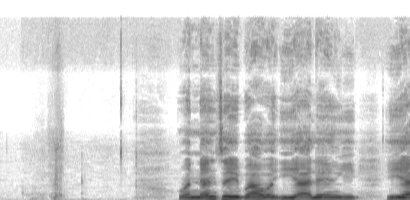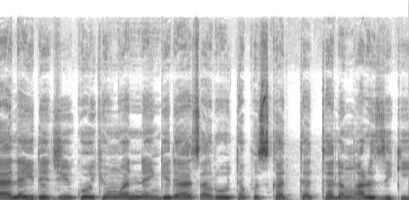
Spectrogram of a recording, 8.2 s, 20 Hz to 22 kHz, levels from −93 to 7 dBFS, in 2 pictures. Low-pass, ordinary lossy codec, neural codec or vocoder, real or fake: none; none; none; real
